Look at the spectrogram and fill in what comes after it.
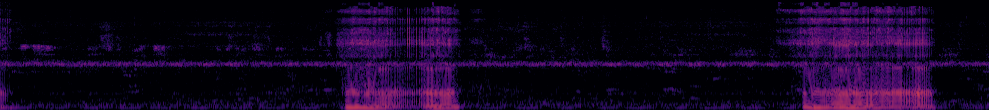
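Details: Dog snoring: two long, low, rattling snores about five seconds apart over a faint steady hum.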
